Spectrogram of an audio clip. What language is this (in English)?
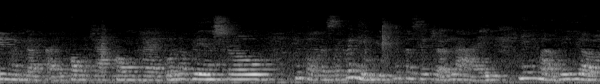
Vietnamese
